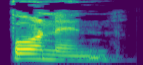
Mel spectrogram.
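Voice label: "ponen" Spanish; verb-conjugator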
